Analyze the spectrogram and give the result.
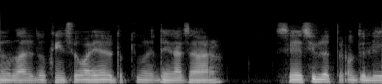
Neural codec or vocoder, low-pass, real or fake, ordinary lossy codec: codec, 44.1 kHz, 2.6 kbps, DAC; 7.2 kHz; fake; none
